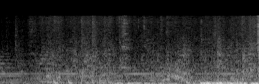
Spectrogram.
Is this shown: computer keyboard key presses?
no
